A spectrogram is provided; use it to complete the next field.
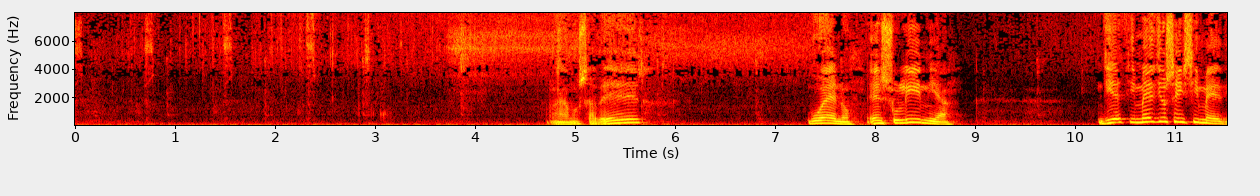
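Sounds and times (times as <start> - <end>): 
blood pressure cuff pump inflating around a thin arm: 0.0 - 8.0, 8.9 - 10.3
soft hiss: 2.5 - 11.5
speech: 4.8 - 5.8, 7.4 - 8.9, 10.3 - 11.5.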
